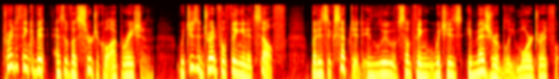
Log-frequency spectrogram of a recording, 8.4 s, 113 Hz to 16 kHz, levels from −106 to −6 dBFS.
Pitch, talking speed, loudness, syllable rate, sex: 155 Hz, 205 wpm, -20 LUFS, 5.9 syllables/s, male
